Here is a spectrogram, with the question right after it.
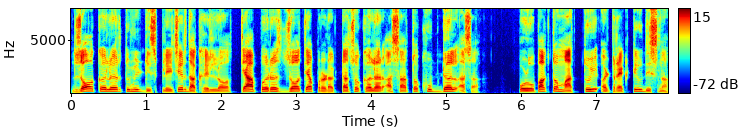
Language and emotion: Goan Konkani, neutral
